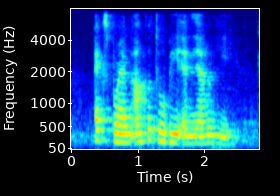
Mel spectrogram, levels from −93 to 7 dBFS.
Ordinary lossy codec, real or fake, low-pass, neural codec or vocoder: Opus, 16 kbps; real; 7.2 kHz; none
